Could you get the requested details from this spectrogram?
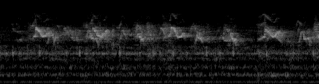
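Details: European goldfinch singing in the wild: a rapid, high twittering of tinkling, liquid notes in bursts, with a faint steady low hum beneath.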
